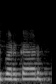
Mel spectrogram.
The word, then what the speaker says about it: perk: इसी प्रकार PERK, यहाँ पर भी आर के बाद व्यंजन आ गया है तो इसका भी उच्चारण हम क्या करेंगे, आधा अ के रूप में करेंगे। तो इसको हम क्या पढ़ेंगे, पर्क मीन्स उबाल आना।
